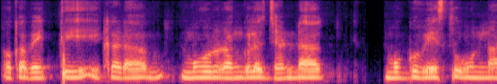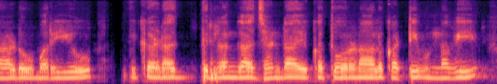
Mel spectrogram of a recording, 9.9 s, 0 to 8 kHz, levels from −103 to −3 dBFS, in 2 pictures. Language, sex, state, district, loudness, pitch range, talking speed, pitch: Telugu, male, Telangana, Hyderabad, -19 LUFS, 145-165 Hz, 105 wpm, 155 Hz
